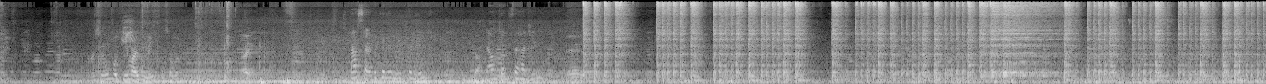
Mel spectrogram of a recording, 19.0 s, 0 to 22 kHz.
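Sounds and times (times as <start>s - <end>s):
hi-hat: 8.7s - 19.0s
bass drum: 8.8s - 19.0s
cymbals ringing: 8.8s - 19.0s
snare drum: 8.8s - 19.0s.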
